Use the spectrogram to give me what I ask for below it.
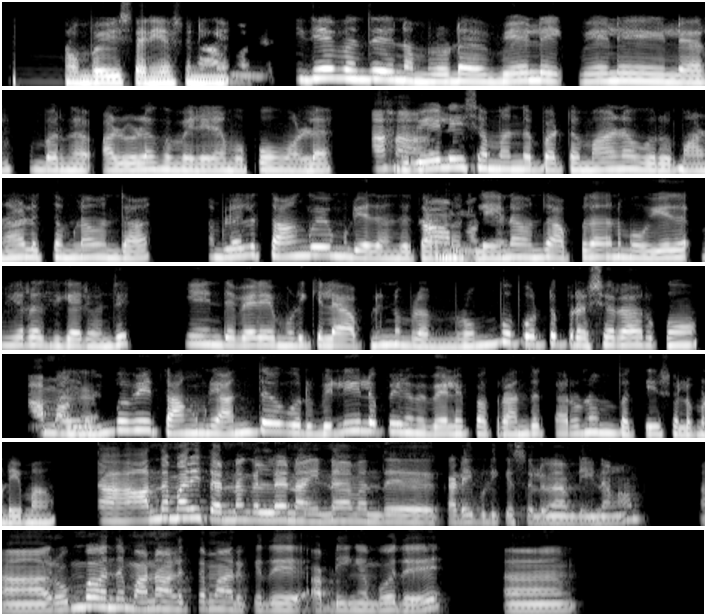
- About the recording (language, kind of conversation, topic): Tamil, podcast, சோர்வு வந்தால் ஓய்வெடுக்கலாமா, இல்லையா சிறிது செயற்படலாமா என்று எப்படி தீர்மானிப்பீர்கள்?
- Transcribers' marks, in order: other background noise; horn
